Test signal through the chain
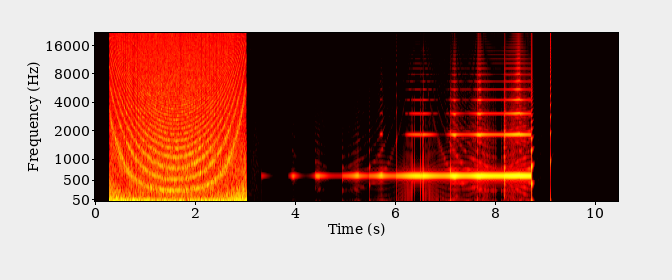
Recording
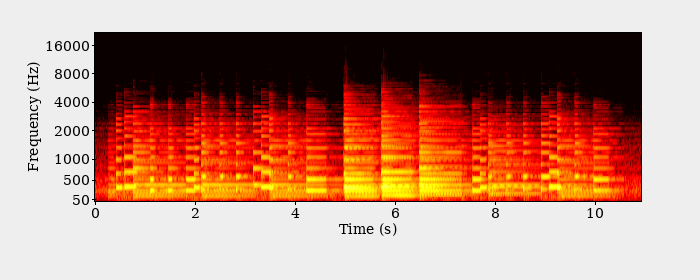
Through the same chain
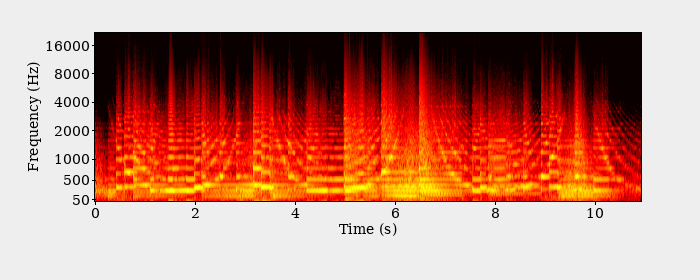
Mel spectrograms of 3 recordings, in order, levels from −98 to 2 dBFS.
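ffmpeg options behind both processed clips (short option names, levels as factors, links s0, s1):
-filter_complex "[0:a]aphaser=in_gain=1:out_gain=1:delay=3.8:decay=0.78:speed=0.31:type=sinusoidal,equalizer=f=450:w=0.93:g=-5,acrossover=split=220|1300[s0][s1][s2];[s1]acontrast=57[s3];[s0][s3][s2]amix=inputs=3:normalize=0,asoftclip=type=tanh:threshold=0.188,agate=range=0.0224:threshold=0.00447:ratio=3:detection=peak,asplit=2[s4][s5];[s5]asoftclip=type=hard:threshold=0.0355,volume=0.562[s6];[s4][s6]amix=inputs=2:normalize=0,volume=0.422"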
